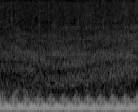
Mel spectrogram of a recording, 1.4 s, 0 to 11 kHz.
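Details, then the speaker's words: 2000 Ford Mustang GT with 4.6 V8 (believed ex-Crown Vic), running after unplugged fuel pump reconnected: deep steady rumble with even pulse, no misses or knocks, no leaks; normal running. "listen to that thing fellas that thing just purrs man wow"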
